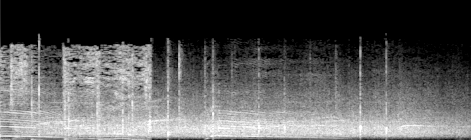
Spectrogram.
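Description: A crowd applauds steadily with scattered sharp claps, while rising and falling whoops and whistles from the audience slide over the noise. A low thumping accompaniment drops out after the first two seconds.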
